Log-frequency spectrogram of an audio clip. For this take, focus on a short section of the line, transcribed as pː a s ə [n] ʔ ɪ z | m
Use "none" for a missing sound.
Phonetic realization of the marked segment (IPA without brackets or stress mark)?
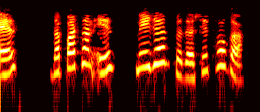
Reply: n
